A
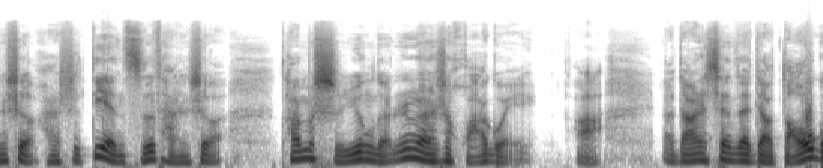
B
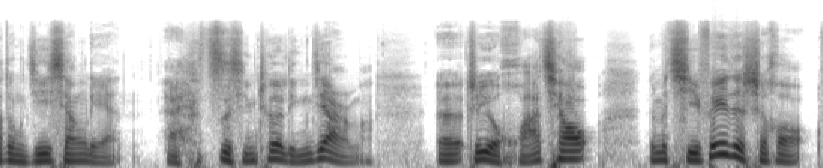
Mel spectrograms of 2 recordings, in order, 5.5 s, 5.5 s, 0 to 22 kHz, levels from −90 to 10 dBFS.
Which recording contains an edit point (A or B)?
B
